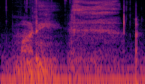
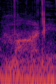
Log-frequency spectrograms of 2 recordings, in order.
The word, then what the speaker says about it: Monty: Goodbye, Monty. Money. Which one is it? Goodbye, Junkie. I thought it was Monty. Which you gotta like tell me which pronunciation is the correct one. Monty. Okay, good.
